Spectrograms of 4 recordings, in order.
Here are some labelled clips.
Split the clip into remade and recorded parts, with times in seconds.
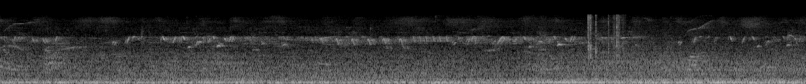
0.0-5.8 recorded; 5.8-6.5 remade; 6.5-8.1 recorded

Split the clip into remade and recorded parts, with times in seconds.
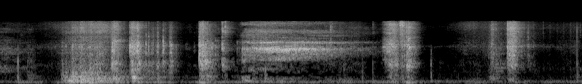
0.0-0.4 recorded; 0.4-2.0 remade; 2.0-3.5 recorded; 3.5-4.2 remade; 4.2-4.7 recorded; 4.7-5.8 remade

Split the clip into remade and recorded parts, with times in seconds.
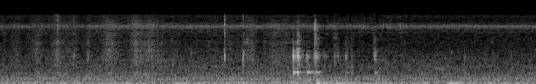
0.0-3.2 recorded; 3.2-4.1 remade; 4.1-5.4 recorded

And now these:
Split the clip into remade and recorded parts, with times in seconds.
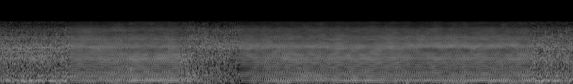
0.0-0.7 recorded; 0.7-1.8 remade; 1.8-2.4 recorded; 2.4-5.3 remade; 5.3-5.7 recorded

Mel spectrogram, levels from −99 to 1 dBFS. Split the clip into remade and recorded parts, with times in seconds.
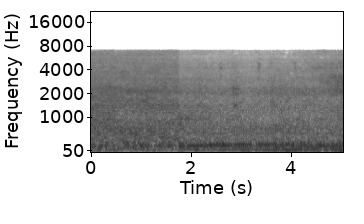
0.0-5.1 remade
